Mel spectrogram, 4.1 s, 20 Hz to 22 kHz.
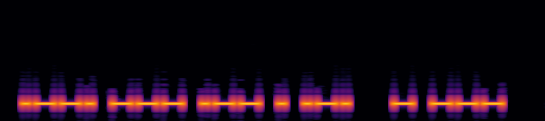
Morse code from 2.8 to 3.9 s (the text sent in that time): TO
